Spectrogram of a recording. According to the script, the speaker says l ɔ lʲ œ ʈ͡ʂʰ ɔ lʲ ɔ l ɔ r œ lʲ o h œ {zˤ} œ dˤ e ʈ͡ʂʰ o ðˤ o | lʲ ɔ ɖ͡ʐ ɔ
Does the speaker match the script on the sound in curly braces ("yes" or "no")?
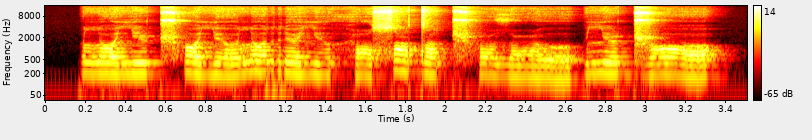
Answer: no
